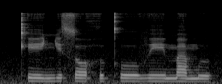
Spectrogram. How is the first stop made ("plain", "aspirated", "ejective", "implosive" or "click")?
aspirated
